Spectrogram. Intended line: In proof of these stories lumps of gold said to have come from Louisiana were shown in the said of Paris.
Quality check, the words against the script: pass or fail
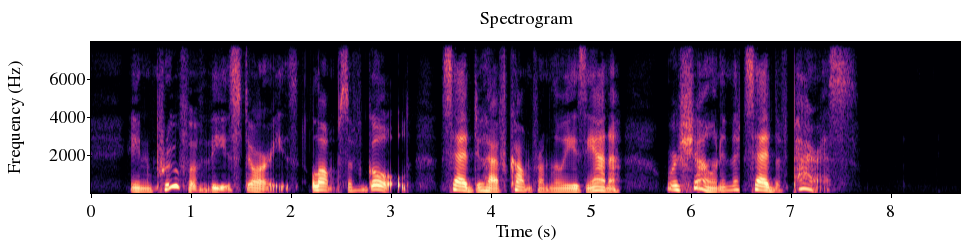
pass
